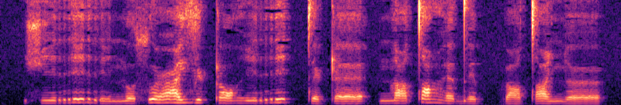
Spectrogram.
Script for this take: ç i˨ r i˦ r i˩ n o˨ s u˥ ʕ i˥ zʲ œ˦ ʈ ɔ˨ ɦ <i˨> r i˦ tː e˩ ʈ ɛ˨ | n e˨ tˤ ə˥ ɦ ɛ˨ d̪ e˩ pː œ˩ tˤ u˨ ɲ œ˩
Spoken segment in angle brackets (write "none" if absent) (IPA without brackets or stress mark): i˨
